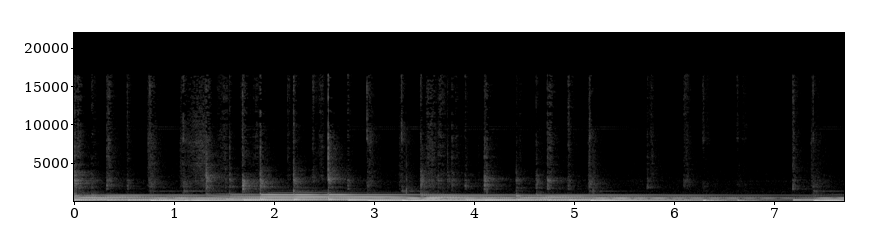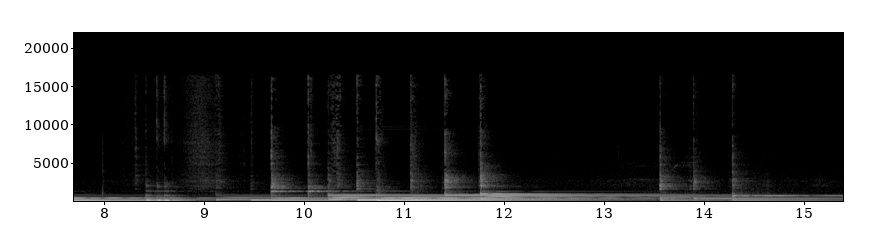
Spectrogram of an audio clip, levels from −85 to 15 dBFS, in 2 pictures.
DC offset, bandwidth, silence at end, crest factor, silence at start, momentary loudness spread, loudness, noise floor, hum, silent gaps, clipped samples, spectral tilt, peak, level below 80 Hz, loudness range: under 0.1%; 3.8 kHz; 0.05 s; 16 dB; 0 s; 21 LU; -21 LUFS; -43 dBFS; none; none; under 0.1%; -10.5 dB/octave; -6 dBFS; -44 dBFS; 8 LU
